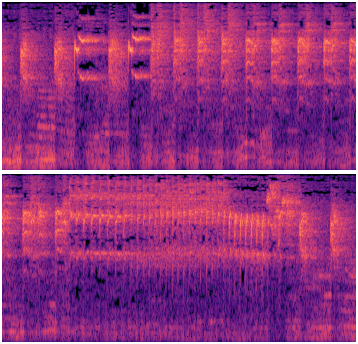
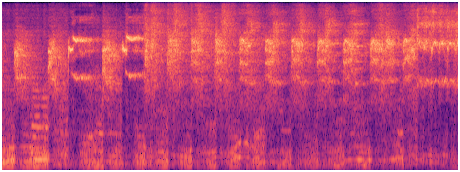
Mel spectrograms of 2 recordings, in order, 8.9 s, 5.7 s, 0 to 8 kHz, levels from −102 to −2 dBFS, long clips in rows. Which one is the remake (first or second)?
second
